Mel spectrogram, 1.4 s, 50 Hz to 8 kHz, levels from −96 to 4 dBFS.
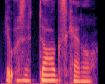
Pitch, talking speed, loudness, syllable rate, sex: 180 Hz, 215 wpm, -19 LUFS, 5.0 syllables/s, female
